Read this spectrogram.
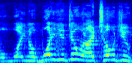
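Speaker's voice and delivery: fatherly voice. Father retelling what he said to his kids, in a fatherly voice. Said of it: "go in my fatherly voice of".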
